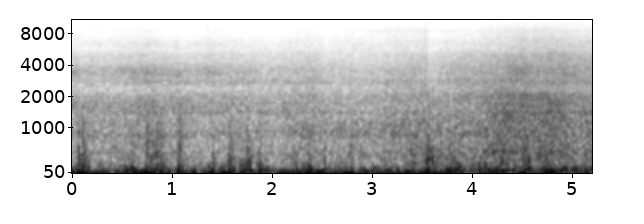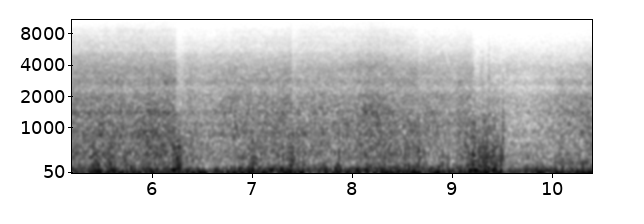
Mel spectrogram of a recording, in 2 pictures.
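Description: Electric commuter train running at speed, heard from inside the car: a steady low rumble of wheels on rail with scattered clacks, and the hiss swelling for a couple of seconds around the middle.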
